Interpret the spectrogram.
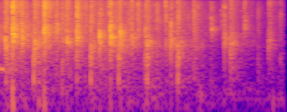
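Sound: audience clapping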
